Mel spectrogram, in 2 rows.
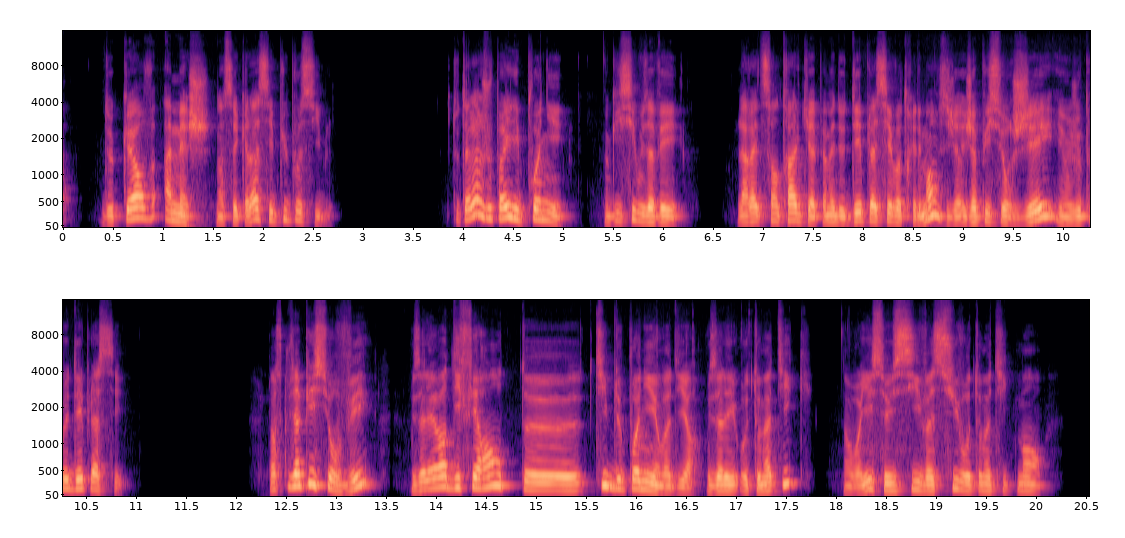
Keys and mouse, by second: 9.1 g, 12.9 v.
